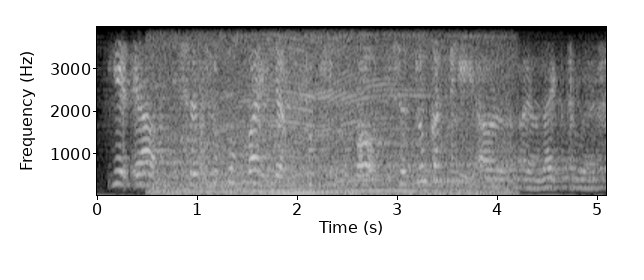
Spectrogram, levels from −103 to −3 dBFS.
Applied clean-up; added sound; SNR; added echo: none; Motorcycle / Accelerating, revving, vroom; 2 dB; reverberation time 2.6 s.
